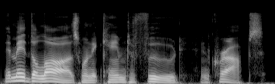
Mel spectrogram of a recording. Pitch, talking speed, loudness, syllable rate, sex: 110 Hz, 240 wpm, -18 LUFS, 4.3 syllables/s, male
